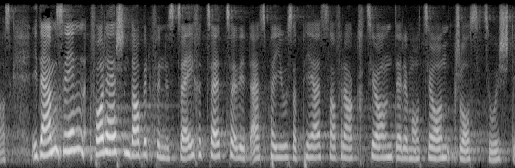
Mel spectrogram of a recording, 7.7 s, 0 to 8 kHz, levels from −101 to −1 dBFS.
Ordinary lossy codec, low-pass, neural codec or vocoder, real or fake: none; 7.2 kHz; none; real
